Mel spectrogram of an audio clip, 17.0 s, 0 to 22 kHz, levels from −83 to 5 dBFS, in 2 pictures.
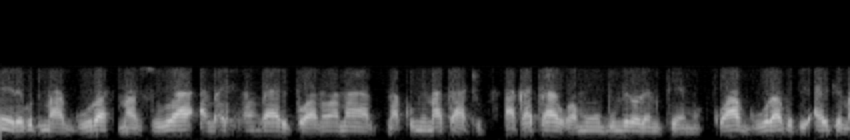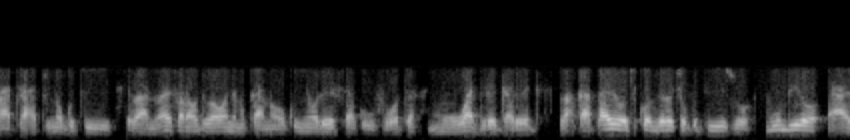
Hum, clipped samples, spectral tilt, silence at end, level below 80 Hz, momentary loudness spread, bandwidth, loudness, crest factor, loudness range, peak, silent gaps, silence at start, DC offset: none; under 0.1%; -10 dB/octave; 0 s; -86 dBFS; 11 LU; 3.9 kHz; -25 LUFS; 18 dB; 4 LU; -6 dBFS; none; 0 s; under 0.1%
